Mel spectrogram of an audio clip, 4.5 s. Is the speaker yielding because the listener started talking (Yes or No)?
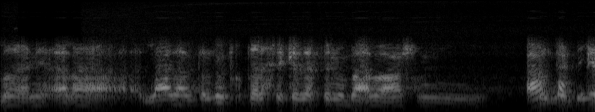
Yes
